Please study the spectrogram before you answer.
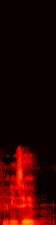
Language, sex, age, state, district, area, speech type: Assamese, male, 18-30, Assam, Barpeta, rural, spontaneous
